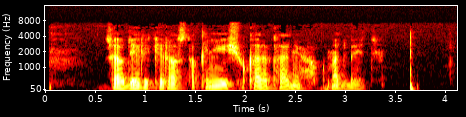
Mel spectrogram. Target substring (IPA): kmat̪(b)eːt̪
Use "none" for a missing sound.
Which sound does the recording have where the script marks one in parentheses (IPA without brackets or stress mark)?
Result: b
